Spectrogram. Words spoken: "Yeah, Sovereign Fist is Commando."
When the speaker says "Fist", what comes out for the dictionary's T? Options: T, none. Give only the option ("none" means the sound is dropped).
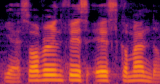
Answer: none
